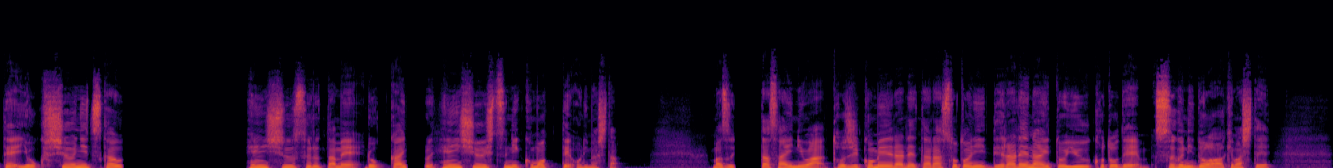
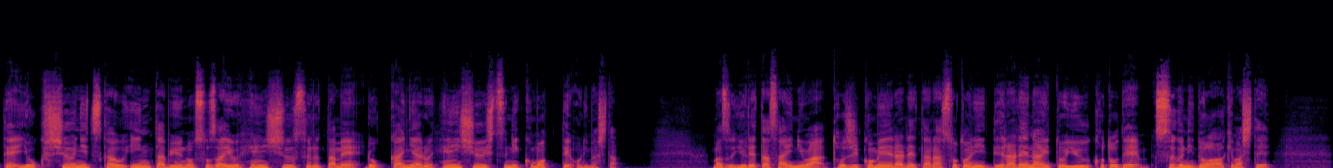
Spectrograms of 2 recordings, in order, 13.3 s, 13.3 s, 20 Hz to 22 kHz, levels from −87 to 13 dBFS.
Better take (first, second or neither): second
